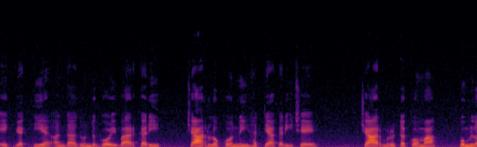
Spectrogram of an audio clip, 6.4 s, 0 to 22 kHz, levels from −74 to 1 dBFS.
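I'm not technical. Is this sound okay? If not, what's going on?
Yes, the signal is in good technical shape; the only extra sound is some quiet background noise from the room, which sits well below the speech and comes from the recording space rather than from the equipment.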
